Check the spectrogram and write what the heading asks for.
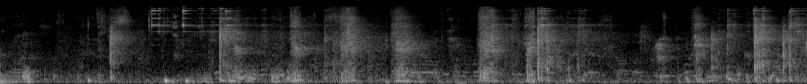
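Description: Two French Bulldogs play-fighting: a string of short, irregular dog vocal noises and scuffling as they wrestle.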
